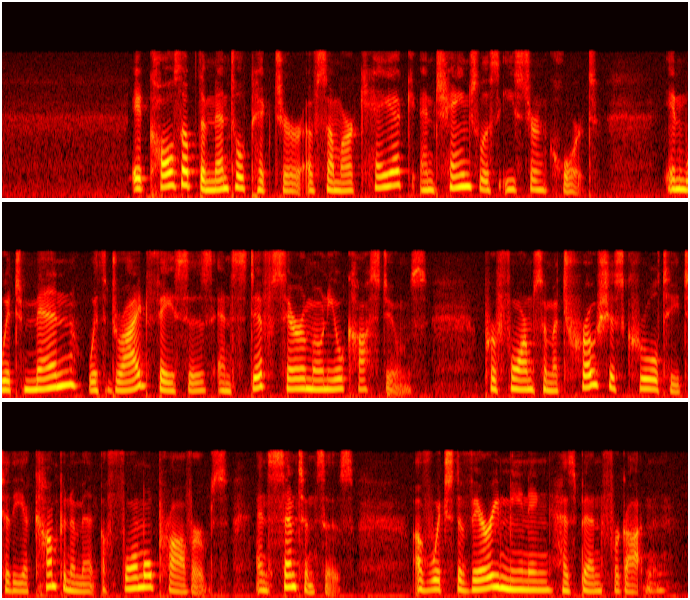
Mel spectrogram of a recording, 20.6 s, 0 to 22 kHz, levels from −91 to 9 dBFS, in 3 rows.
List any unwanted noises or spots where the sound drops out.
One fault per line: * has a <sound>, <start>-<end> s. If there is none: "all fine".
all fine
